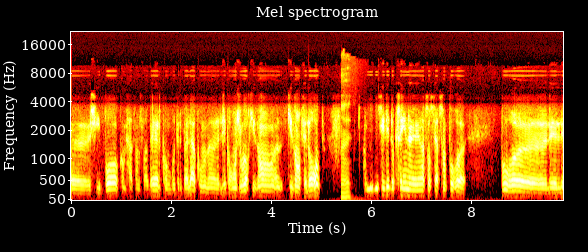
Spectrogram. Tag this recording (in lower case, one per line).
speech
radio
